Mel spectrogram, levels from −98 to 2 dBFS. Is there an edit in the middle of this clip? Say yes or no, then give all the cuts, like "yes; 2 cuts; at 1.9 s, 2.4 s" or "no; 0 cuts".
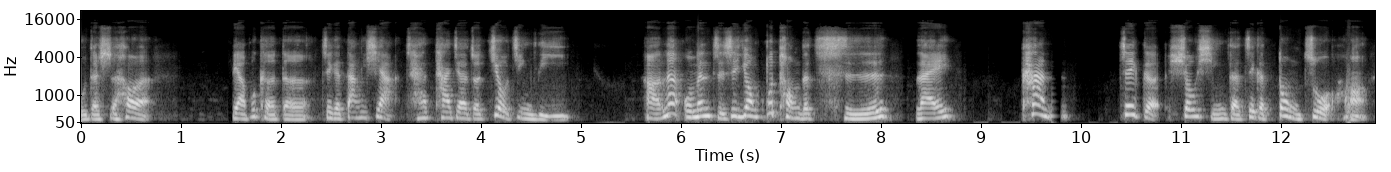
no; 0 cuts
